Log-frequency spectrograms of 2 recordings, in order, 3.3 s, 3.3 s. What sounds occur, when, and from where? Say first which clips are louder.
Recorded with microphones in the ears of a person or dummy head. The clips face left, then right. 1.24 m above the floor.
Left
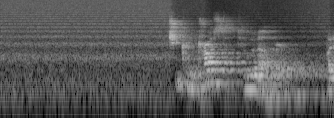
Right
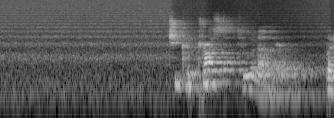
1.7 s a man speaking: right 3 dB; 35° right (ahead or behind), 2.5 m; by 3.4 s 40° right (ahead or behind), 4 m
